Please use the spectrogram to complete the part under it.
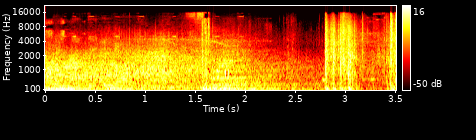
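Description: Bursts of gunfire ring out as players shoot each other in a multiplayer game, with a busy noisy bed of sound throughout and a sharper cluster of close, loud shots near the end.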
